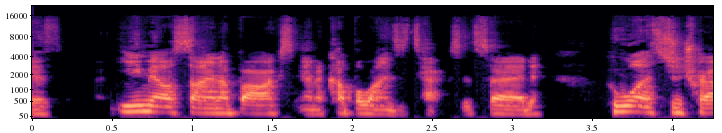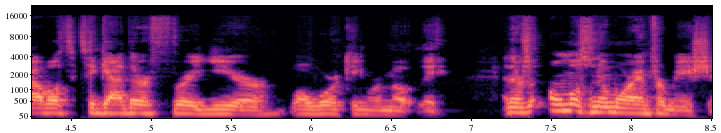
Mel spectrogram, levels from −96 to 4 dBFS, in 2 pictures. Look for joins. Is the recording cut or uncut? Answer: uncut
